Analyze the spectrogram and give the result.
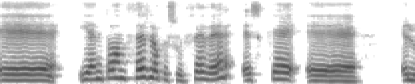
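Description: A woman talks in a normal speaking voice at a medium pitch with lively intonation. The background is quiet. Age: 40s. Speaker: clown and theatre director; speaker. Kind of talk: talk on a video call. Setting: video call. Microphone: video call.

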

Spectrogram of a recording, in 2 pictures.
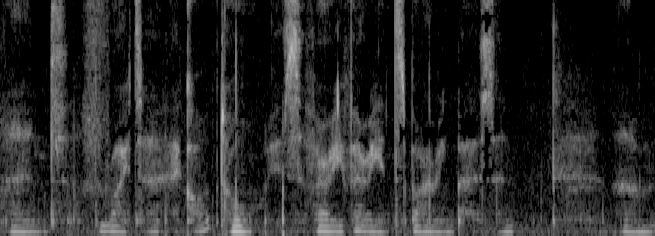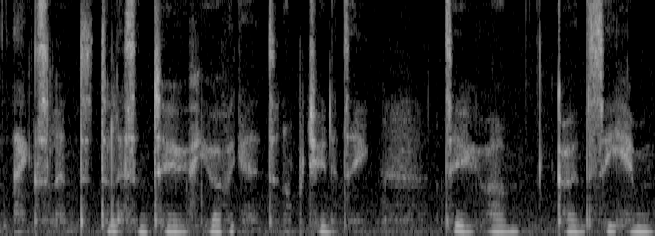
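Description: A woman whispers with long, frequent pauses, keeping a moderate pace. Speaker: presenter. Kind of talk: soft-spoken book recommendation chat.

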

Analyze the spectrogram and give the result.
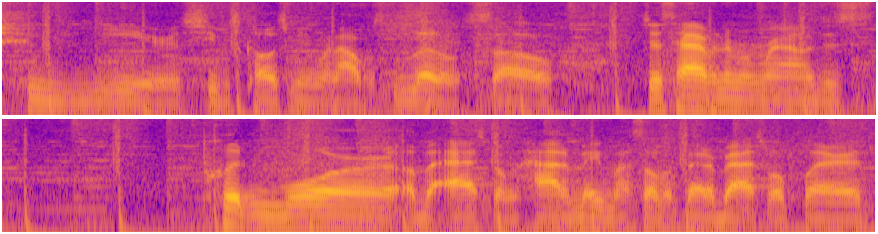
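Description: A man's voice with long, frequent pauses, clear music playing behind him. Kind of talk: interview answer. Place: home room. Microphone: lapel.

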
